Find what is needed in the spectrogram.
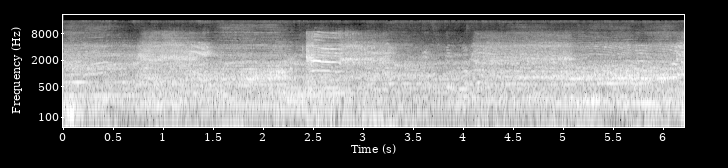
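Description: Music and animal calls from the dinosaur diorama's soundtrack over the running noise of the moving train, with a brief high squeal that falls in pitch about two and a half seconds in.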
